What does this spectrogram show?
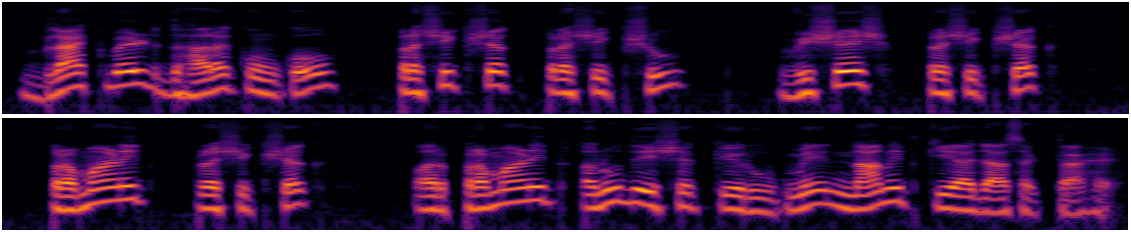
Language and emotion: Hindi, neutral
